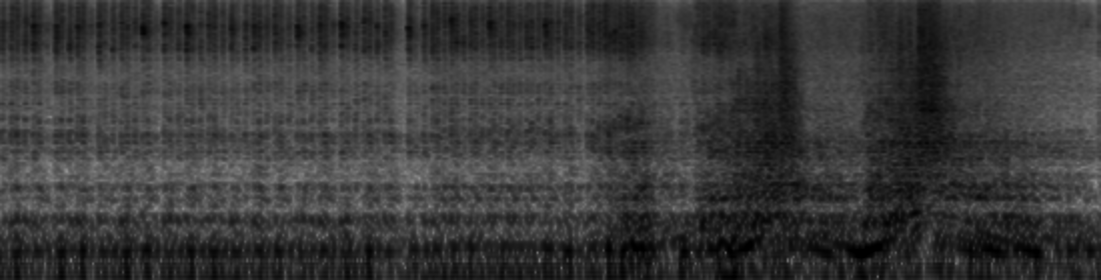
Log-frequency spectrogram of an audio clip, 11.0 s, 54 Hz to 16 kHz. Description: 2014 2SS L99 Camaro "GhoSSt" first start with stage 4 VVT cam, literally misfiring on four cylinders.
